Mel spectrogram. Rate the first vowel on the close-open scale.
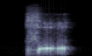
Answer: mid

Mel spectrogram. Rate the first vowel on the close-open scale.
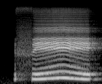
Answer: mid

